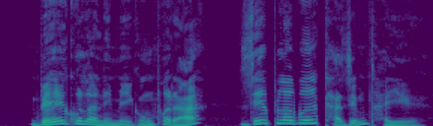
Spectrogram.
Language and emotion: Bodo, happy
